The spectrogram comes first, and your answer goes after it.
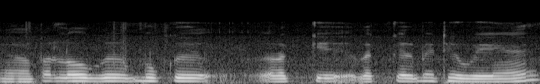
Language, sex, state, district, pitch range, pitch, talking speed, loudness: Hindi, male, Haryana, Rohtak, 135-155 Hz, 150 Hz, 110 wpm, -16 LUFS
